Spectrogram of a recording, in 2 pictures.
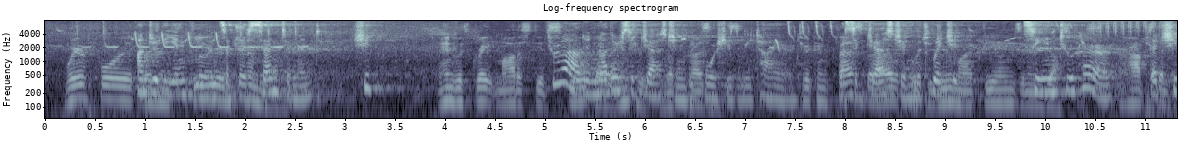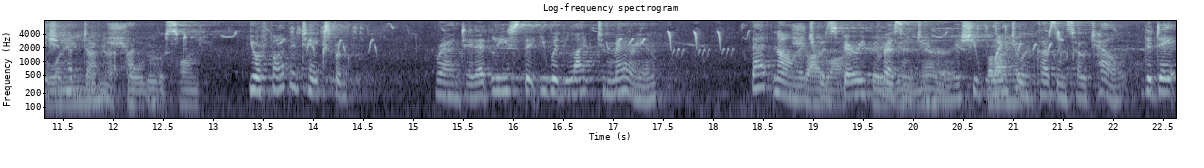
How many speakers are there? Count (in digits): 2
